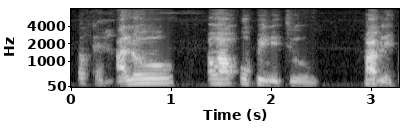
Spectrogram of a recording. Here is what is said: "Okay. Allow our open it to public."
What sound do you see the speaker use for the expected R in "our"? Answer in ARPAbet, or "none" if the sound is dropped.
W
